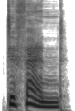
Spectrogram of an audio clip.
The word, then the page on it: FIFE: British English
